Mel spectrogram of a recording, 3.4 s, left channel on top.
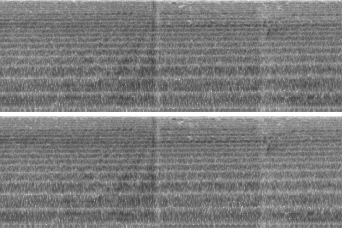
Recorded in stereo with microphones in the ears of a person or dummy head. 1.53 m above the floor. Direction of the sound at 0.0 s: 5° left (ahead or behind).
